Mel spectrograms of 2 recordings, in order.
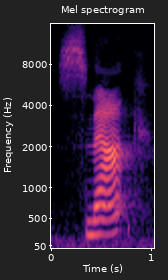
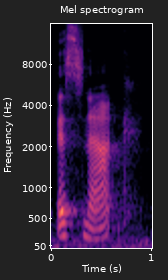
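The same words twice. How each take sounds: First: The word starts directly with the S sound. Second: An extra vowel is added before the S. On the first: The speaker calls it right. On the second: The speaker calls it wrong.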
